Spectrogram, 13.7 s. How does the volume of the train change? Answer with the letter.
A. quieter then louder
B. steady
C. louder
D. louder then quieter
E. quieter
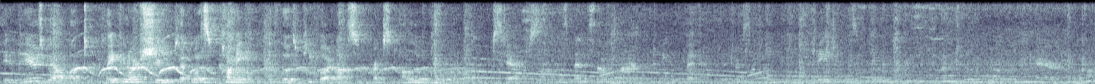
B.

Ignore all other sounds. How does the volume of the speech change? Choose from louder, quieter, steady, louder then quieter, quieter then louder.
quieter.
